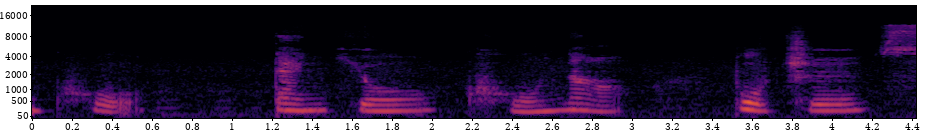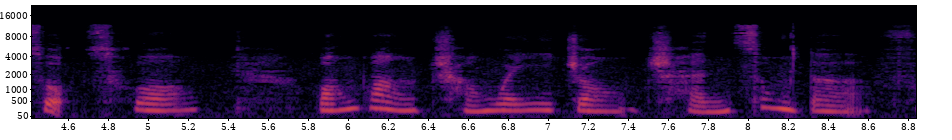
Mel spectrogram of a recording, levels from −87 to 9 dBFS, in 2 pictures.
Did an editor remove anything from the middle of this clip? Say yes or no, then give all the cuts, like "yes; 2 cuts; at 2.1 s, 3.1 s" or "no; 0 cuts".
yes; 1 cut; at 2.1 s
